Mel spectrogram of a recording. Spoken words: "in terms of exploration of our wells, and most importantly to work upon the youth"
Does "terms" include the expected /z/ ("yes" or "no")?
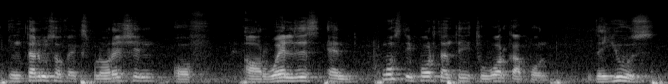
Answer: no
